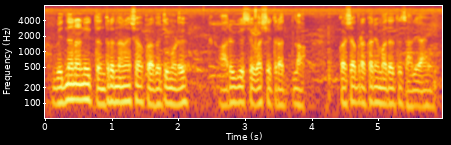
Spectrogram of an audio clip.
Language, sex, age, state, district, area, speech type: Marathi, male, 18-30, Maharashtra, Thane, urban, spontaneous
